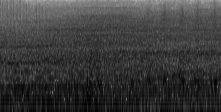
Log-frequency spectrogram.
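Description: Cartoon sound effect of a truck engine running and its body rattling as it drives away over a rough road, at a steady level.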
